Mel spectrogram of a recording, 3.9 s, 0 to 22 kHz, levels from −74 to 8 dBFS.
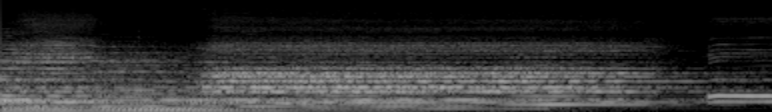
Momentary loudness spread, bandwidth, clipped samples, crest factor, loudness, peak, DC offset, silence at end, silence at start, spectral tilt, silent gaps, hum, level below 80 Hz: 8 LU; 16.5 kHz; under 0.1%; 14 dB; -27 LUFS; -12 dBFS; under 0.1%; 0 s; 0 s; -5.5 dB/octave; none; none; -42 dBFS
